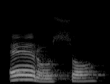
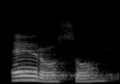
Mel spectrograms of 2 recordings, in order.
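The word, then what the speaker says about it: ἔρρωσο: it if it is to one person it's eroso eroso if it is to multiple people it is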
